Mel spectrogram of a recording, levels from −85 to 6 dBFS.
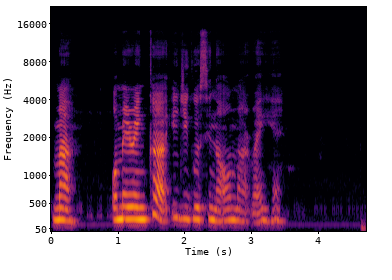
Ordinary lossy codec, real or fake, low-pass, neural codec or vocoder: none; real; 14.4 kHz; none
